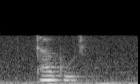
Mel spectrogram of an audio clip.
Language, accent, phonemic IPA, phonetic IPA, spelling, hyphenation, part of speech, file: Armenian, Eastern Armenian, /dɑˈɡuɾ/, [dɑɡúɾ], դագուր, դա‧գուր, noun, Hy-դագուր.ogg
- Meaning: alternative form of դակուր (dakur)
